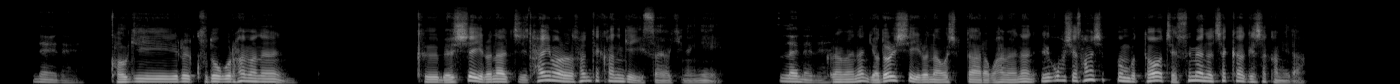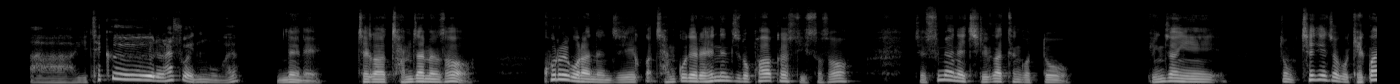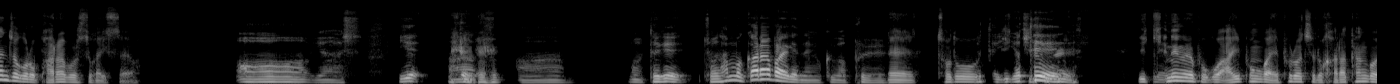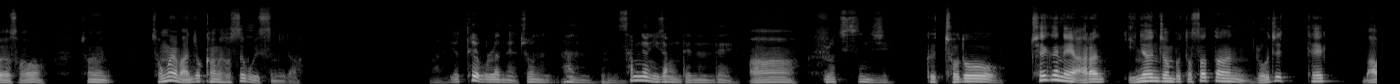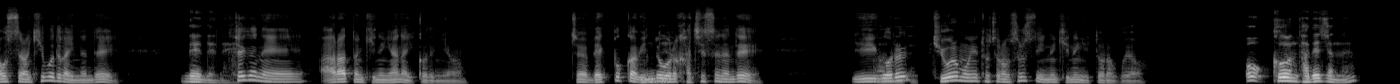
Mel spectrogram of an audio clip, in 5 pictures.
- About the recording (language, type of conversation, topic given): Korean, unstructured, 좋은 감정을 키우기 위해 매일 실천하는 작은 습관이 있으신가요?
- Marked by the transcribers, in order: tapping; laughing while speaking: "네"; other background noise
